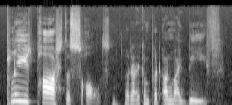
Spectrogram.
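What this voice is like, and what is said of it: Imitated high-class British accent. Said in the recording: “especially if you speak in a British accent, which I'm trying to imitate ... in the high class British accent, which I'm again trying to imitate ... that's considered very high class to speak in a British accent”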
